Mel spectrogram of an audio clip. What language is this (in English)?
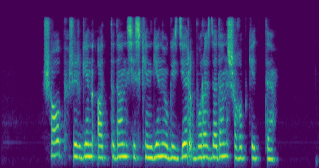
Kazakh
